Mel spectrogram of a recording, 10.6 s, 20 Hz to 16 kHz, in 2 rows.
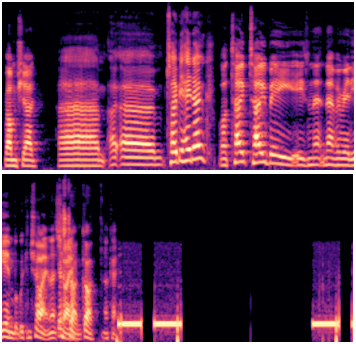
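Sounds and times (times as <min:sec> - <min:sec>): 
speech: 0:00.0 - 0:07.1
electronic ringing tone of a call to a mobile phone: 0:07.1 - 0:08.0, 0:09.9 - 0:10.5.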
